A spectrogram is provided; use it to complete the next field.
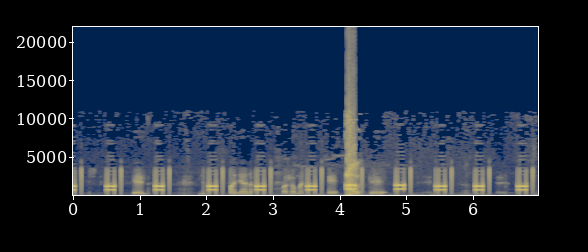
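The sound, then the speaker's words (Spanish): A rapid series of short electronic telephone keypad tones, evenly spaced, beeping over and between people talking in Spanish. “¿Hay algo con tu teléfono?”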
